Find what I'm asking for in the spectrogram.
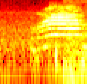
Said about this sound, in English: That's my cat cock shaming himself to the world by screaming at the podcast. I promise I don't abuse him. It's just really windy outside and he wants to go outside and he can't while it's so windy and we're recording.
